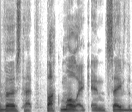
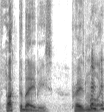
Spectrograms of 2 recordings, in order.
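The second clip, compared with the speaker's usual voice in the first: sarcastic voice and tone. Joking with friends about babies sacrificed to moloch: sarcastic voice. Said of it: "the level of sarcasm in my voice".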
